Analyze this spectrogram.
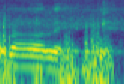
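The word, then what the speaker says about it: Barnoldswick: um where you go on it for a very very brief stretch at Barnolswick which locals pronounce garlic which is in Lancasher.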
